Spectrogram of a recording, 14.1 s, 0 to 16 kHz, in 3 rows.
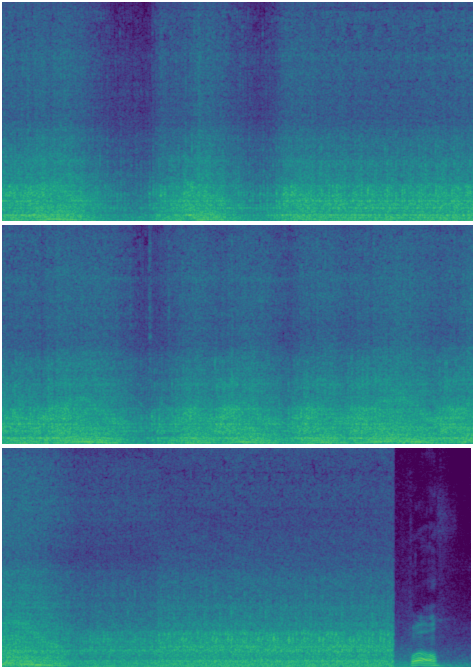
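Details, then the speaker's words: Turbo Ford 6.9 IDI diesel, seized about a week and a half earlier, freed and first started on starting fluid after tightened injectors. Even diesel clatter at idle and clean, smooth rev blips with no knocks or misses: a healthy engine. "well sounds pretty healthy especially for being stuck like a week and a half"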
